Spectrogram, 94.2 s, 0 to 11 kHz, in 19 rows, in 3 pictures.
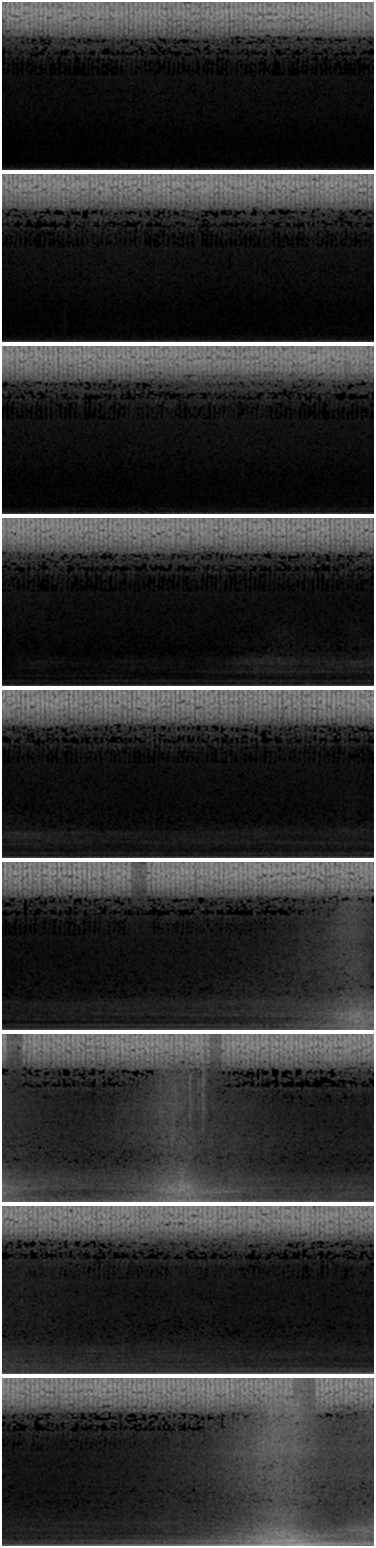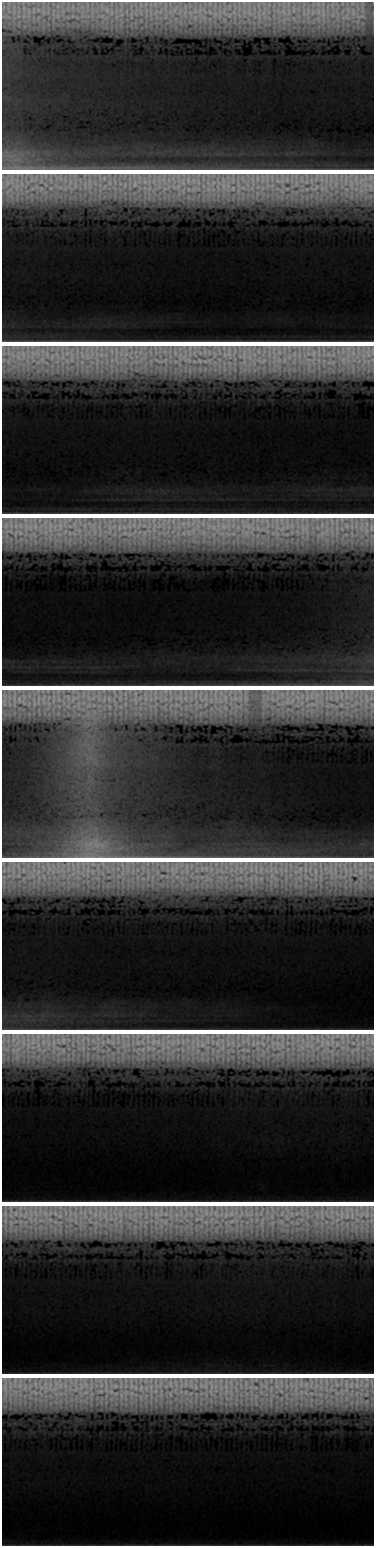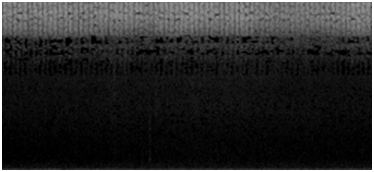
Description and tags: Landstraße - wenig Verkehr - L283 - 201107
Country road L283 in Germany (County Brandenburg). Less traffic.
